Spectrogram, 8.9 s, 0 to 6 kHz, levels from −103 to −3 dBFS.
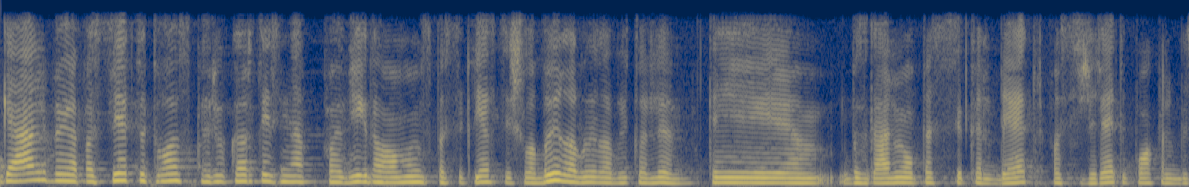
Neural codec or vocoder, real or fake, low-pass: codec, 44.1 kHz, 2.6 kbps, SNAC; fake; 5.4 kHz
